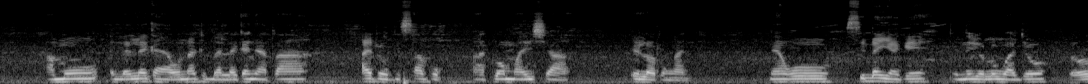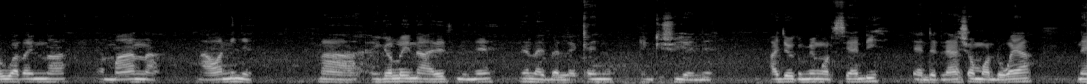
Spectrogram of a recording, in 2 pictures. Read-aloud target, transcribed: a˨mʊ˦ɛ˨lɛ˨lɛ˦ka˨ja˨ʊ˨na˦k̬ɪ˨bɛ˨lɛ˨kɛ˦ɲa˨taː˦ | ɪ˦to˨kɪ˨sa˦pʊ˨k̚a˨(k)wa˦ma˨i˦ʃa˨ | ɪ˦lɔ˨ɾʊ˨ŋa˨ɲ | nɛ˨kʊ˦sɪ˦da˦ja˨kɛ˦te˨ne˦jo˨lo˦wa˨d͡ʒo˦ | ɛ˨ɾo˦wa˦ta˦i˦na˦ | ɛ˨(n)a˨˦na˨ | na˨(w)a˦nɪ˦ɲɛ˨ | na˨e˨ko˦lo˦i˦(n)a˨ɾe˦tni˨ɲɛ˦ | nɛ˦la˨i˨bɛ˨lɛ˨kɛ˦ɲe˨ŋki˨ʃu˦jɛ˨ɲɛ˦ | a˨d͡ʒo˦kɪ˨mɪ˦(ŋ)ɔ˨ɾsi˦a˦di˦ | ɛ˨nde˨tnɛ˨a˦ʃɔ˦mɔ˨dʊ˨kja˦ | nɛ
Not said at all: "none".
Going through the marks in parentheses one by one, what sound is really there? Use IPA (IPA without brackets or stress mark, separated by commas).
t, m, w, n, ŋ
